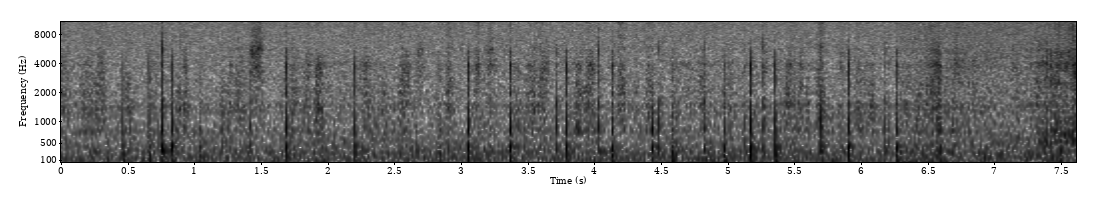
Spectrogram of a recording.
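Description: A paintbrush tip scratches over the printed text on the back of a glossy cardboard paperback book cover lying flat. Quiet, dry scratching is broken by around twenty short, bright ticks spread across the clip over a faint low hum. A soft hiss swells slightly at the very end.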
